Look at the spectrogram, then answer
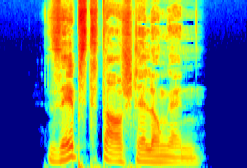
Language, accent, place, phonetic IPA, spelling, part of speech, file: German, Germany, Berlin, [ˈzɛlpstdaːɐ̯ˌʃtɛlʊŋən], Selbstdarstellungen, noun, De-Selbstdarstellungen.ogg
- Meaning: plural of Selbstdarstellung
